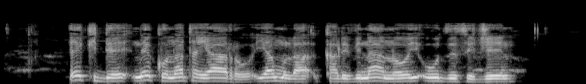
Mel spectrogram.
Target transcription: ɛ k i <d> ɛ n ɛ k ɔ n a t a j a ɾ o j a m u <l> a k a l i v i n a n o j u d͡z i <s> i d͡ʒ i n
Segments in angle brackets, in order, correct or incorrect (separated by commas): correct, correct, correct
